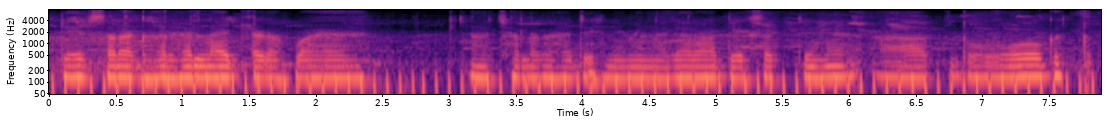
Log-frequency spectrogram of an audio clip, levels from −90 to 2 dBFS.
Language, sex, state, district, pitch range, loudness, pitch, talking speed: Hindi, male, Bihar, Araria, 125-130 Hz, -31 LUFS, 125 Hz, 150 wpm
